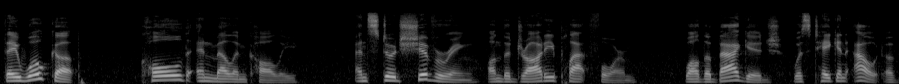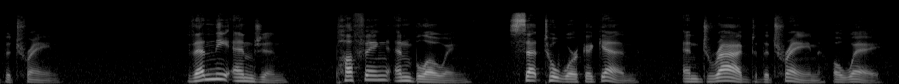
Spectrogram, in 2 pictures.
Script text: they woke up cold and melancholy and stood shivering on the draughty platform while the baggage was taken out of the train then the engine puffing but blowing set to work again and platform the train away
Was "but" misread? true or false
true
